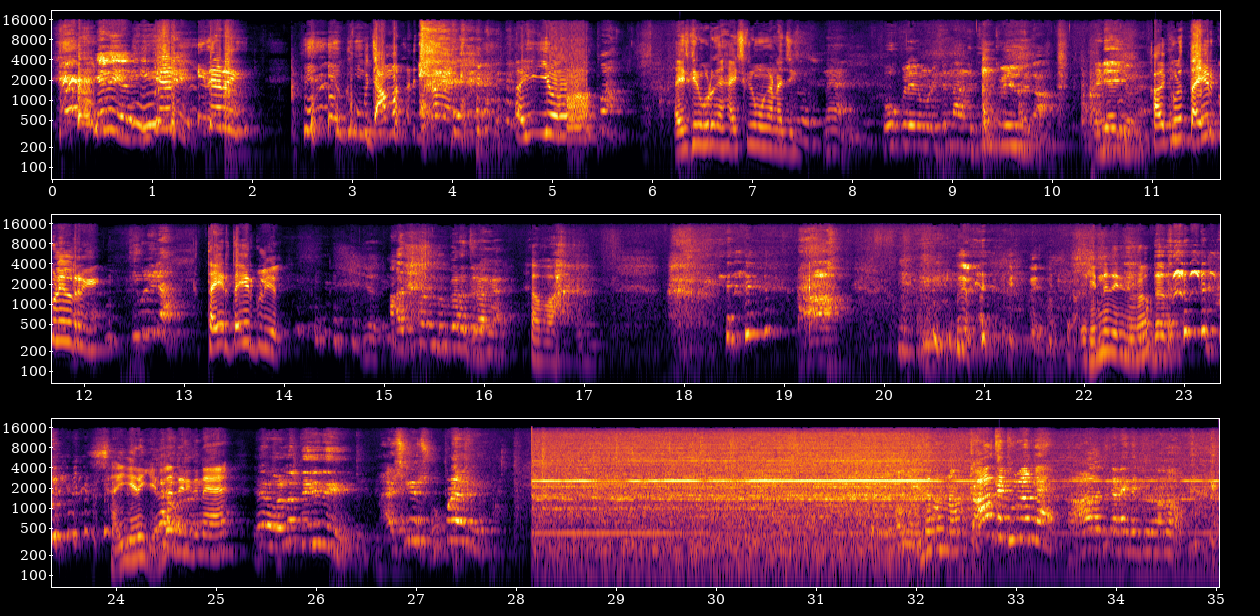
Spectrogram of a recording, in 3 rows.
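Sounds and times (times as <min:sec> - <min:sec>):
high whine: 0:28.2 - 0:35.0
motor-driven blower whirring: 0:28.2 - 0:35.0.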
